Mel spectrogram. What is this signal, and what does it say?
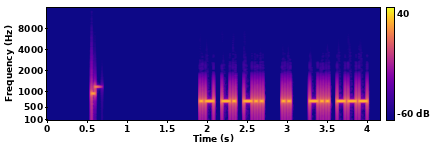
Morse code, heard as a keyed tone, about 34 wpm, 700 Hz. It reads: AND I DO
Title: Sets of 3 Words 35wpm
